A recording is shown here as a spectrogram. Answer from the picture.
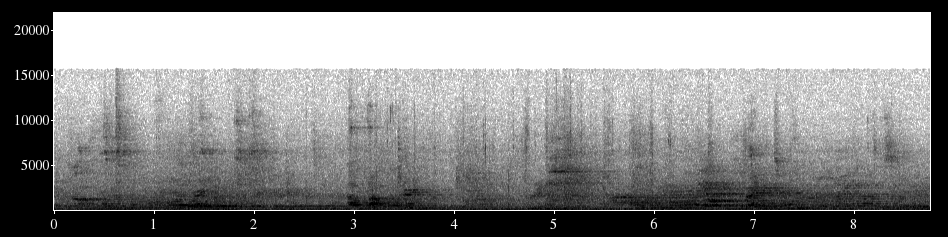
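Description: A voice calling short words, one to two seconds apart, in a large echoing hall: the obedience judge's heeling commands. Light footsteps can be heard under them.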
